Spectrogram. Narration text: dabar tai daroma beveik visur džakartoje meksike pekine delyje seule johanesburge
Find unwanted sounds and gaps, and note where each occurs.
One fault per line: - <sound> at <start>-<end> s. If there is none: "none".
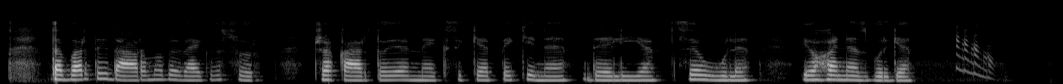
- chirp at 9.6-10.0 s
